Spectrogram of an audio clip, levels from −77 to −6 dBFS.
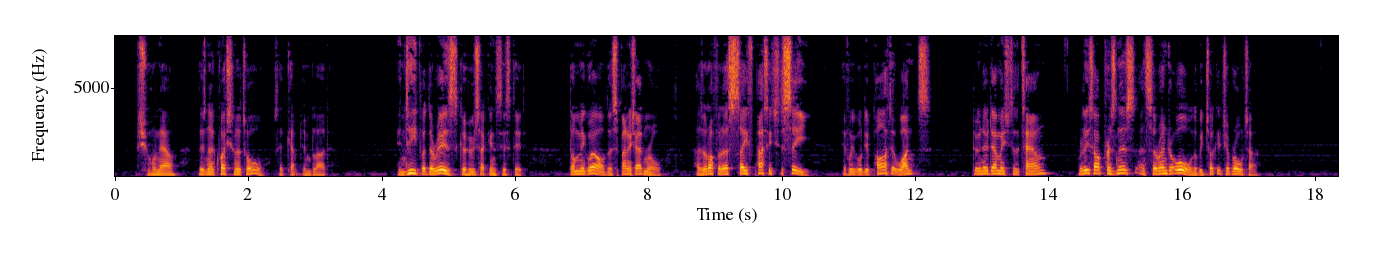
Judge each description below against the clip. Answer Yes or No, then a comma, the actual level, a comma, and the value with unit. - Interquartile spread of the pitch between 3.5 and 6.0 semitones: Yes, average, 5.1 semitones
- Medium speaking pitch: Yes, medium, 145 Hz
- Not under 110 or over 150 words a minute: No, average, 165 wpm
